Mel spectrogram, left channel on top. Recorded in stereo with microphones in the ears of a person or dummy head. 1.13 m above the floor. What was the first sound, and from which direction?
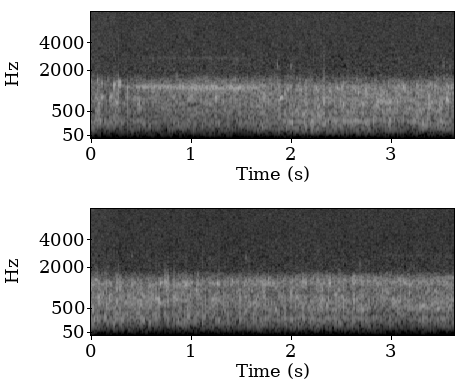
Only background noise.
